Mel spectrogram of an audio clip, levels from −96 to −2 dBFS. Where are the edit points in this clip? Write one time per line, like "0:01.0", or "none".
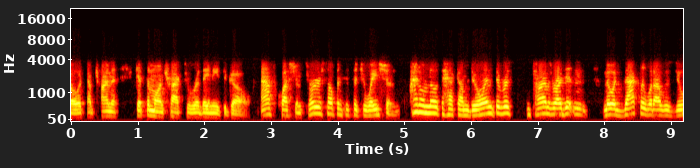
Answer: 0:02.7
0:05.0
